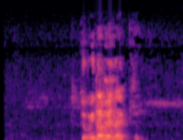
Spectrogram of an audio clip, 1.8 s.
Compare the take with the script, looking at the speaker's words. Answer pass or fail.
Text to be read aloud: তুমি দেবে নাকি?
pass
